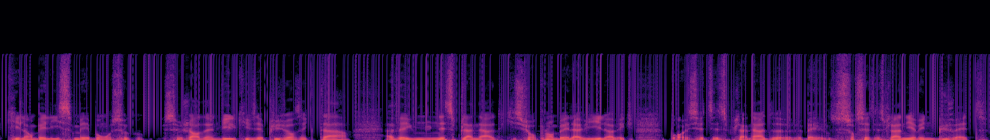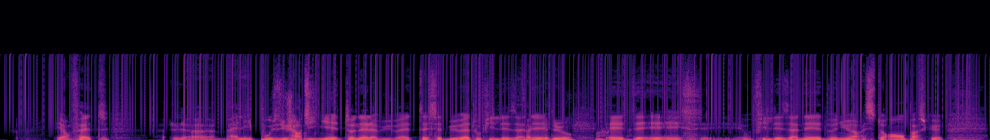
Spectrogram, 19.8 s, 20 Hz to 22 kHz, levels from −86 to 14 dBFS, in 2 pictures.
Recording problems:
crackle, like an old record; faint; 20 dB below the speech
uneven, jittery; strongly; from 1.5 to 19 s

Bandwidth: 13.5 kHz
